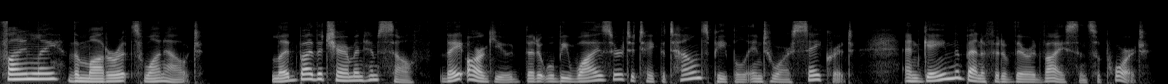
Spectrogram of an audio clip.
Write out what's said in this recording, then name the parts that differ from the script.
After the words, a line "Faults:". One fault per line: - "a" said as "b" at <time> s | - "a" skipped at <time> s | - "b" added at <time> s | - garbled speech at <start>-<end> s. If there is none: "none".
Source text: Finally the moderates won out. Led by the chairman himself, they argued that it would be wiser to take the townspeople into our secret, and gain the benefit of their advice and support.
Finally the moderates won out. Led by the chairman himself, they argued that it will be wiser to take the townspeople into our sacred, and gain the benefit of their advice and support.
Faults:
- "would" said as "will" at 5.5 s
- "secret" said as "sacred" at 7.9 s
